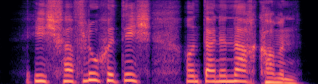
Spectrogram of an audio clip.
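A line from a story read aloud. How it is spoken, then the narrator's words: Called out. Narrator (German): rief sie dem Mann zu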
